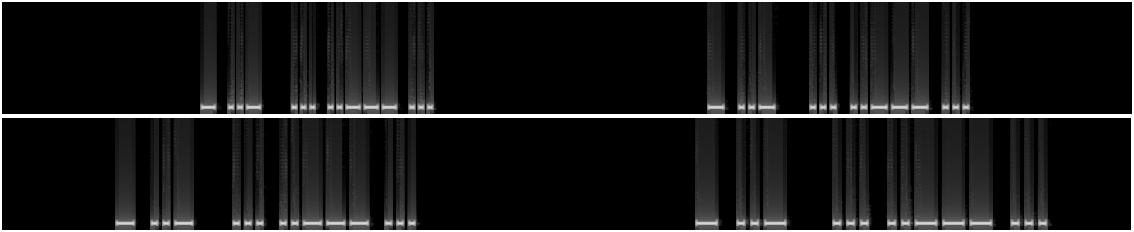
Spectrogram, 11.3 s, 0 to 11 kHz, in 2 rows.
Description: Morse code, heard as a keyed tone, about 44 wpm, 700 Hz. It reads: TU S2S TU S2S TU S2S TU S2S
